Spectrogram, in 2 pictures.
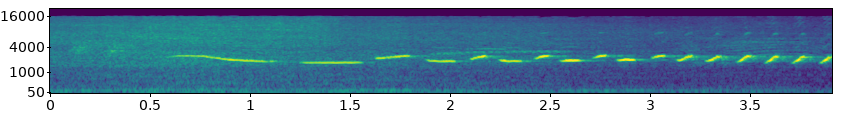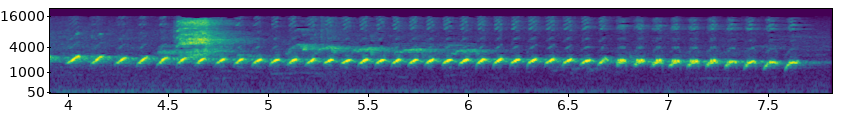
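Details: White-rumped shama song used to lure a shama in the morning: a whistled opening phrase, then a long fast series of sharp repeated chipping notes accelerating into a steady trill, over background hum.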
